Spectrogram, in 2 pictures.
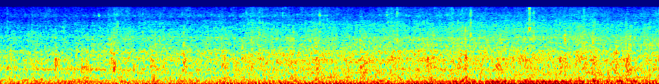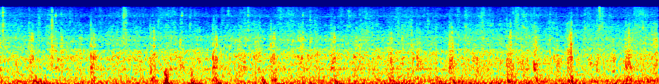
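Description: Low engine and road hum of a car rolling slowly alongside a runner, fading about three and a half seconds in. Through it come the footfalls of a runner weighed down by a heavily loaded pack, landing on the pavement.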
